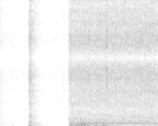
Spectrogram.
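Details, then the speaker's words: Used Modine hydronic unit heater in a garage, refitted and refilled after a leaking freeze-damaged unit; an aquastat powers the fan once the supply pipe is hot. After a click the fan spins up to a steady, even hum with no rattles, blowing hot air with no leaks. "Okay. Modine is on. Blowing hot air. No leaks."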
